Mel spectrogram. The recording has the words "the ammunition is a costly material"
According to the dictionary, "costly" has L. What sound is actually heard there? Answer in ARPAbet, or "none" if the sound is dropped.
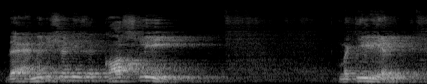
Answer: L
